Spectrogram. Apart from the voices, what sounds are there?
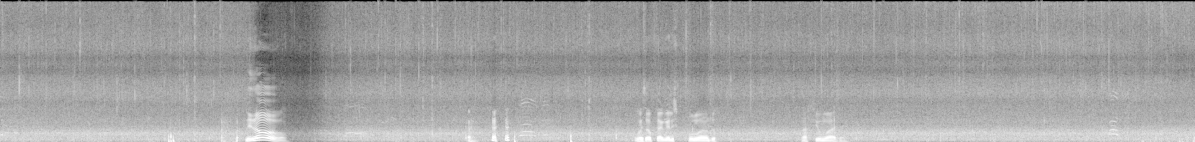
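rain falling while children play outside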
